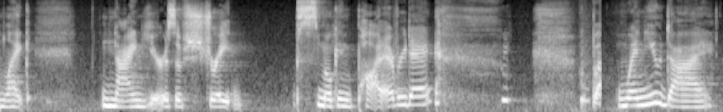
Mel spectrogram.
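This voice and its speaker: Young woman in her twenties, casual vlog voice, candid and earnest, mid-range pitch, slangy and laughing easily. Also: darkish tone. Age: 20s. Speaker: vlogger. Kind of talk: casual reflective monologue to camera.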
